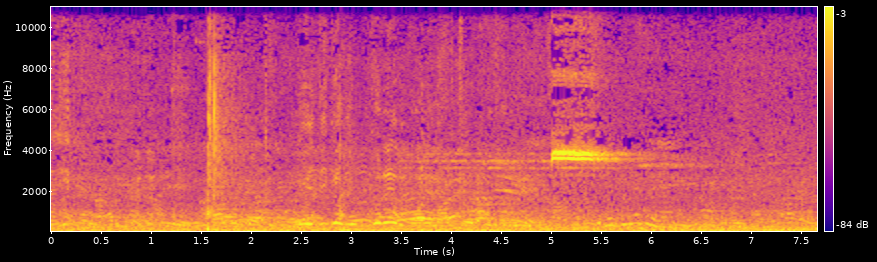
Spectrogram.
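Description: A crowd of young men shouts and chatters outdoors.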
